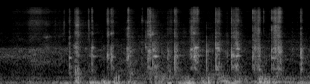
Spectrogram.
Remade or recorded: remade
